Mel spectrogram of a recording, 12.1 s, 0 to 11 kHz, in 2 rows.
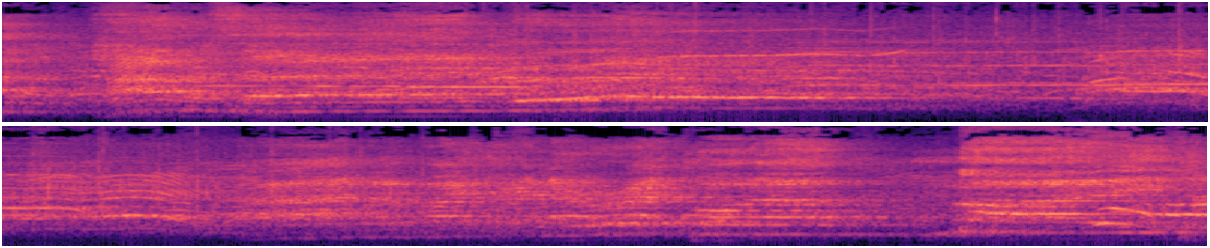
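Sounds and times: man calling over public address: 0:07.3 - 0:12.0.

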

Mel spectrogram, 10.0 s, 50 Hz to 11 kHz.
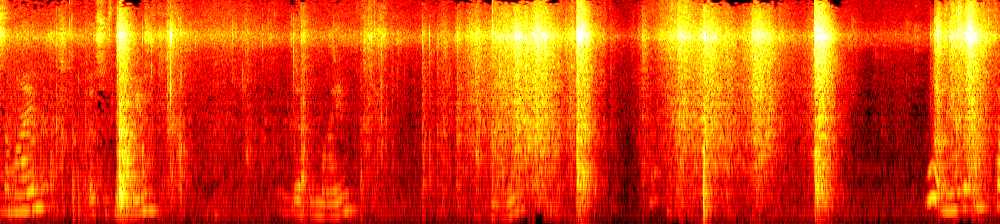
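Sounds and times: plastic bags rustling: 0:00.0 - 0:10.0.

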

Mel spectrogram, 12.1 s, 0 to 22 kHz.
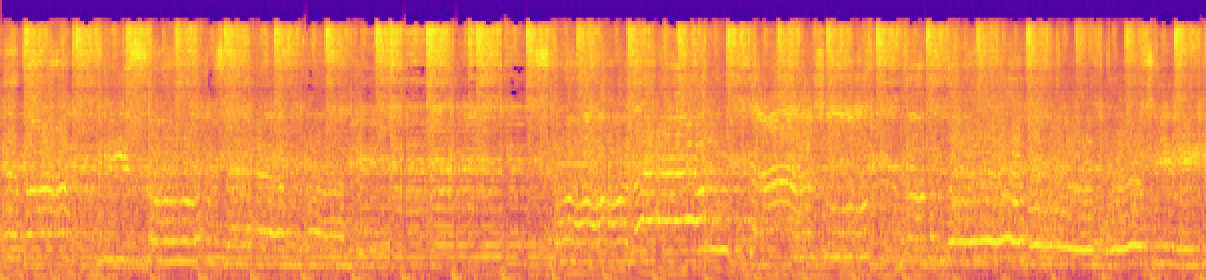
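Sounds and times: acoustic bass guitar: 0:00.0 - 0:12.0
person singing with vibrato: 0:00.0 - 0:12.0
strummed acoustic guitars: 0:00.0 - 0:12.0.

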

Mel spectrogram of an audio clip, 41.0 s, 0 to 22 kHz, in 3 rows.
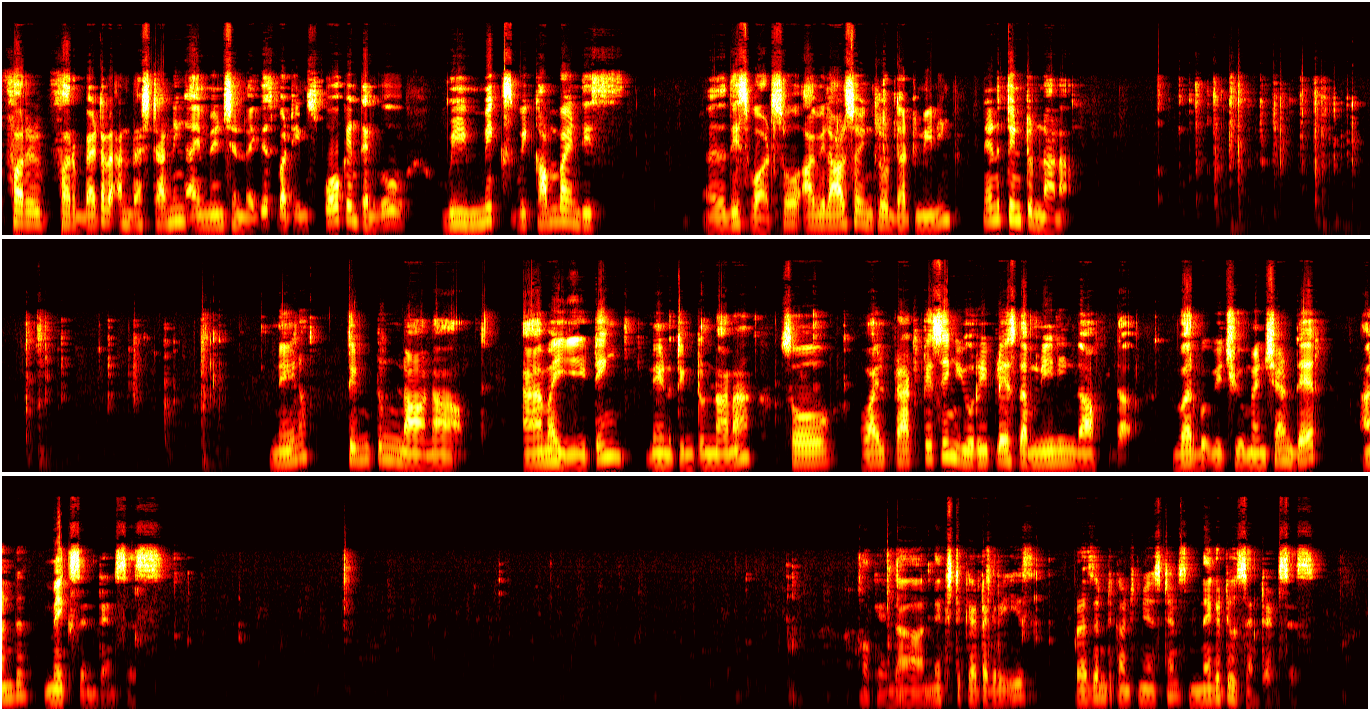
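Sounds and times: keyboard typing: 0:11.5 - 0:17.0, 0:19.8 - 0:23.6, 0:28.5 - 0:29.8, 0:34.8 - 0:38.4
computer mouse clicks: 0:11.6 - 0:16.9.

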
